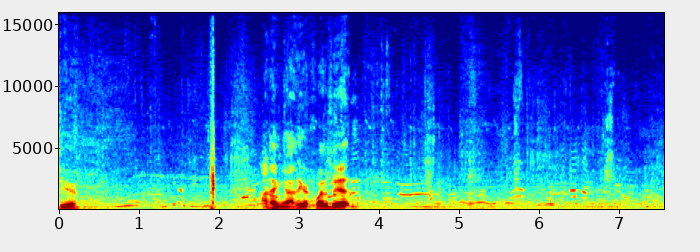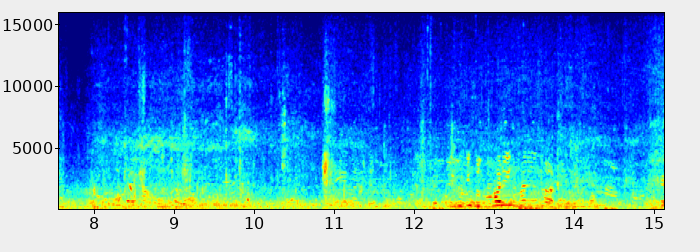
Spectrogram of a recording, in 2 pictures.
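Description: A crowd chatters nearby outdoors.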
